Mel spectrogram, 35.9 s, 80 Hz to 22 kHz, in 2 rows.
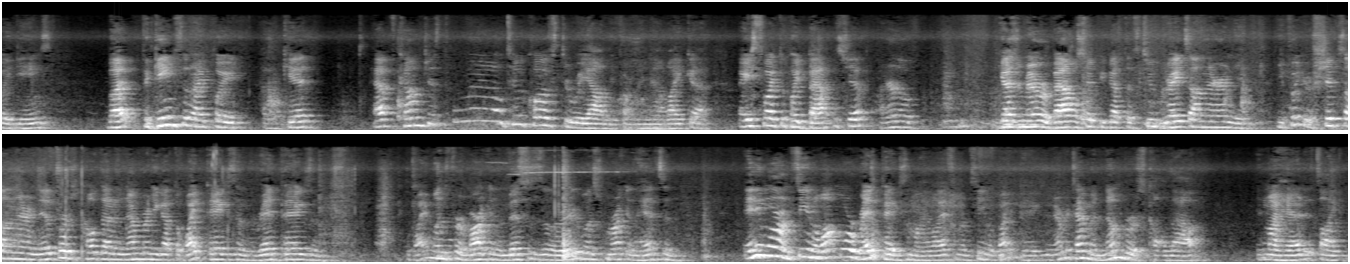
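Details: Adult man with slowly progressive, evolving ataxia diagnosed in 2003, affecting his speech, writing and balance, giving a talk at an ataxia support group; ataxic dysarthria.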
